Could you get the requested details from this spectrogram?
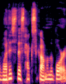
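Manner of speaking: baffled, hushed stage half-whisper. Retelling a question asked to a friend in class: retelling a half-whisper. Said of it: "I whispered to my friend Marilyn".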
